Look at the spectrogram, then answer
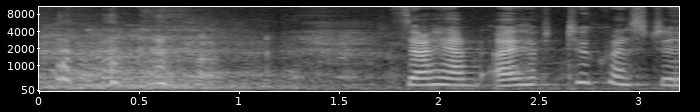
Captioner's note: audience laughing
